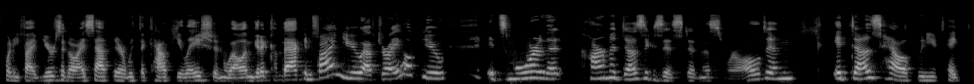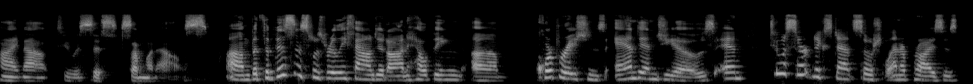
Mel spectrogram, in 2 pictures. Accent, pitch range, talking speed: American, 190-280 Hz, 195 wpm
